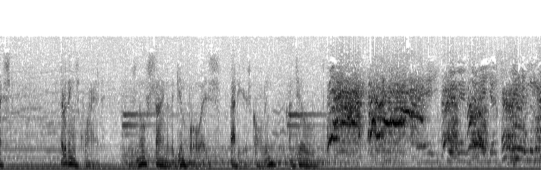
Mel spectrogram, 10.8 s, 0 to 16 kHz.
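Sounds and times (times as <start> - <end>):
speech: 1.2 - 7.1, 8.6 - 10.8
captured wild man screaming and wailing: 6.5 - 10.8
people shouting: 6.5 - 10.8.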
